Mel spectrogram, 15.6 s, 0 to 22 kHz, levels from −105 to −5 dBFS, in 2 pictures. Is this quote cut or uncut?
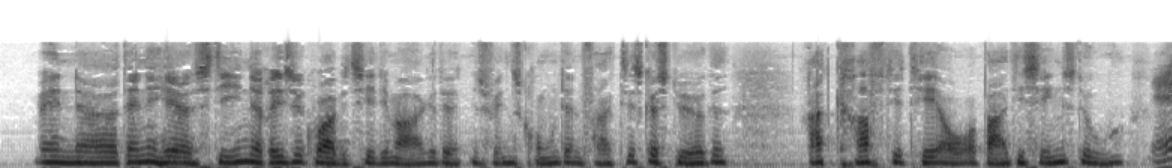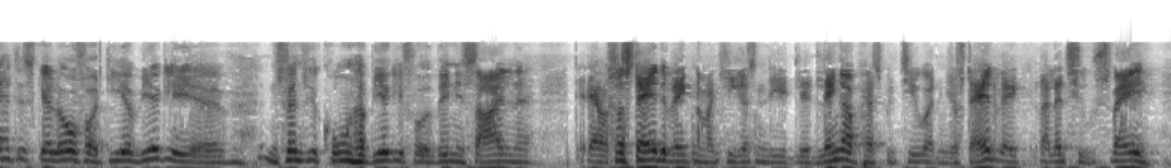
cut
